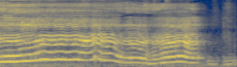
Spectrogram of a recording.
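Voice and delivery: high laughing wail, sing-song; mocking laugh. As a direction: mimic the crowd's silly laughing cry. They all went, reaction.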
